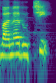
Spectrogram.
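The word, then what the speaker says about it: वनरुचि: Ruchi, E, it is a hrasva, that is a short letter. Like yesterday we learned, short letters, they're not prolonged while pronouncing them. So Vanaruchi Luntaka, it is not Ruchi, that is not the word here, it is Vanaruchi.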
